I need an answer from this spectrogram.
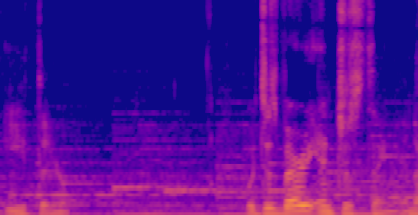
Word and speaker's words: Aether: say a third but it they say is pronounced ether which is very interesting and i want to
